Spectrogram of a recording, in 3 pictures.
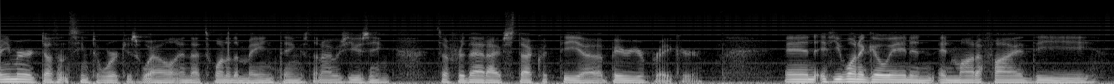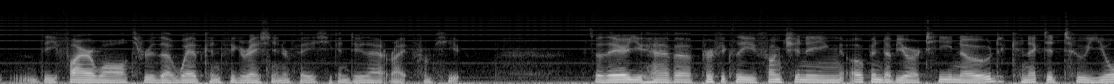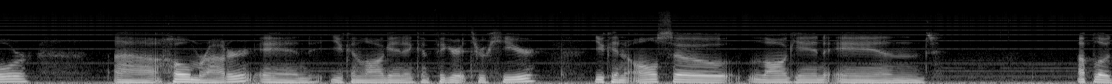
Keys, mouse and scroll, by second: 4.5 click, 6.3-7.3 scroll down 2, 10.1-11.3 scroll up 1, 12.6-13.5 scroll down 2, 14.0-15.1 scroll up 1, 17.7 click, 32.3 click, 32.7-33.3 scroll up 1.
